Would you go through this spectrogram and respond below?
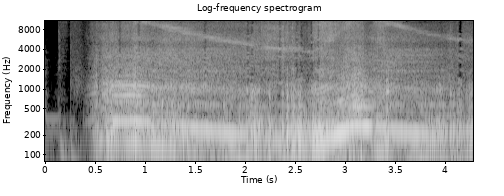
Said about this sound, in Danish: Jamen, det der, det er en, det er en Porsche, men det er en turbo, et eller andet voldsomt uh, dragster-bil, tror jeg.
